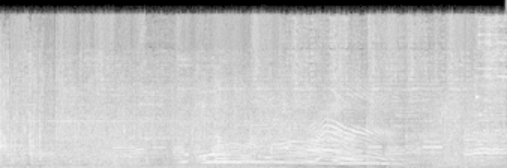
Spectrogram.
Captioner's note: cheering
